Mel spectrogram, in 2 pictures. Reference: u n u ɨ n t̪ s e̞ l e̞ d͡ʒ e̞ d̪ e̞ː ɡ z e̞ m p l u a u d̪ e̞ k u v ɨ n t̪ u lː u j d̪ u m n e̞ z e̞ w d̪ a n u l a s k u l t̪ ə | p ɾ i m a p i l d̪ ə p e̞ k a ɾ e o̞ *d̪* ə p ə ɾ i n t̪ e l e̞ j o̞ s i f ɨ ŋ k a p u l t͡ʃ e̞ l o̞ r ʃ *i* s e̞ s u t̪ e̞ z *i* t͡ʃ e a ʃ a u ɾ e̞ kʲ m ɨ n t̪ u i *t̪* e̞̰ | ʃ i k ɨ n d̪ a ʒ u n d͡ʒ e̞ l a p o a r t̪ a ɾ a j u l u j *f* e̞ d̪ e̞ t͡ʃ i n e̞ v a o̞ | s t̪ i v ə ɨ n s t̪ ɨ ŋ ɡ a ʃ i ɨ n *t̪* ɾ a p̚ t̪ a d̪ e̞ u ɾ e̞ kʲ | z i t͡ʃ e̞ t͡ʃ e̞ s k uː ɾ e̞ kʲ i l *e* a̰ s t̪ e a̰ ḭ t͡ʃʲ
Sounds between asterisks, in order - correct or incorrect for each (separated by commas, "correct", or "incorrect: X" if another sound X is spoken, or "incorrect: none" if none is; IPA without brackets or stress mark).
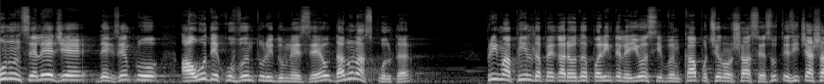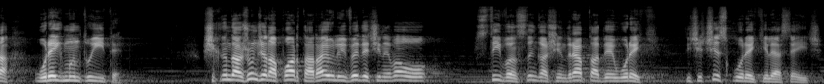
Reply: correct, incorrect: a, correct, correct, incorrect: v, incorrect: d̪, correct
